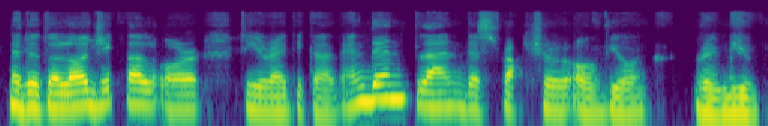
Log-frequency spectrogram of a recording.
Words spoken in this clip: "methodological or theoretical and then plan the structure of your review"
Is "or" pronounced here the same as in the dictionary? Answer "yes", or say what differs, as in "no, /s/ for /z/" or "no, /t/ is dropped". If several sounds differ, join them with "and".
yes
